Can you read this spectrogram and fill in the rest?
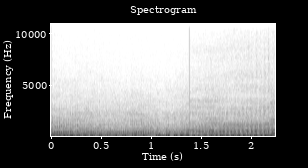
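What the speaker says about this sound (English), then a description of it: "Alright, we're on a freaking sport bike." A 650 sport bike being ridden, its engine giving a steady, loud low rumble throughout with a brief higher rattle midway; no talk.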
